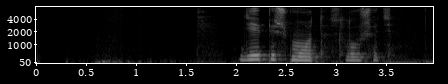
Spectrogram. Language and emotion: Russian, neutral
